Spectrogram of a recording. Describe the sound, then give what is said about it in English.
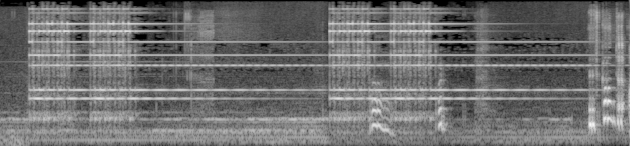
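A telephone rings after a number is dialed. Bright, bell-like rings come in paired bursts, two double rings separated by a pause, and a short burst of other sound follows at the very end. “I'm dialing now.”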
